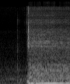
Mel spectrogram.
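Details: Tiny-house rainwater PEX (RV-style) plumbing: pump switched on to pressurize the line, steady low motor drone with no sign of water flowing; nothing reaches the line, likely air-locked, pump running without delivering water.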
